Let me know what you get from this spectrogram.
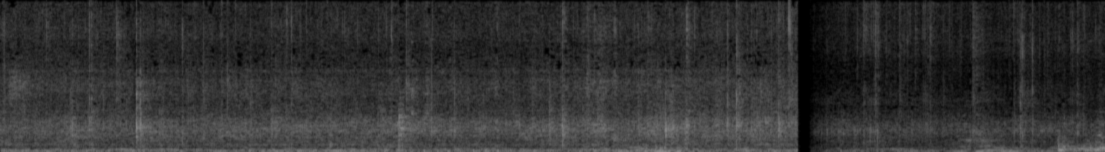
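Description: Rice batter sizzling on a hot cast-iron pan, a fine crackling hiss, under background guitar music. The sound cuts out abruptly for a moment about eight seconds in.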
